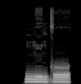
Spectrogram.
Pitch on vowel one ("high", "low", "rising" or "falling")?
high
